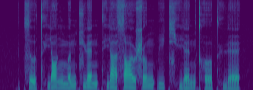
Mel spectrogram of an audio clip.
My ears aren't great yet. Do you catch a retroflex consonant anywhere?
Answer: yes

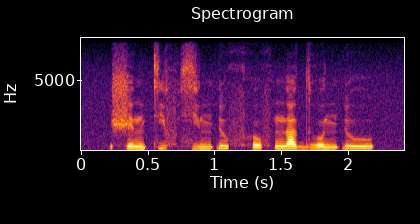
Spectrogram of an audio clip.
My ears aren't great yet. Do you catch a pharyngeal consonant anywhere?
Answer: no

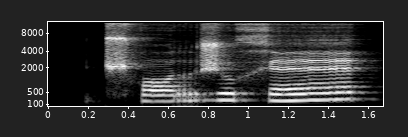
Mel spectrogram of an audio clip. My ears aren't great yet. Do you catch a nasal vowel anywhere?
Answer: no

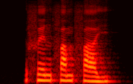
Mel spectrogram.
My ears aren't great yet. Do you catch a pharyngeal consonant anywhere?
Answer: no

